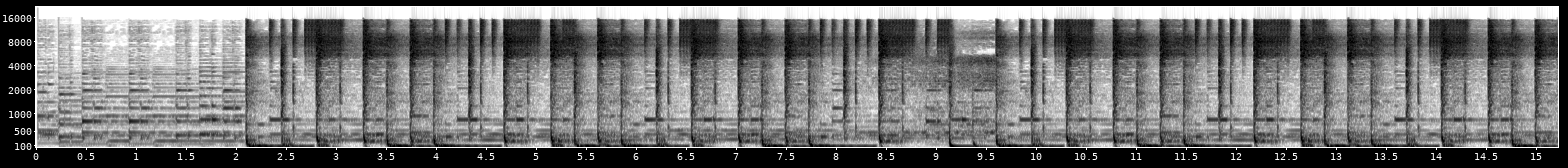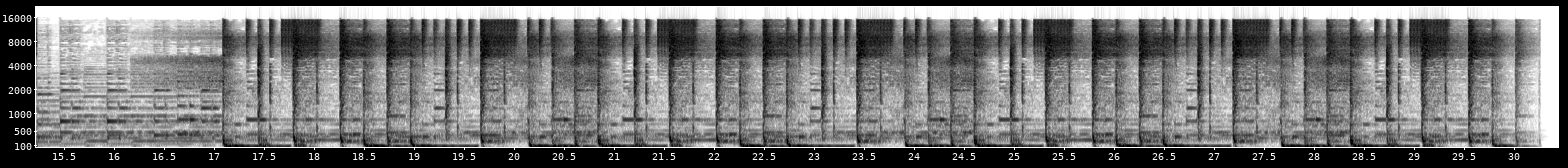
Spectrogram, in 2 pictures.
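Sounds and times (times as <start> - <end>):
karaoke song: 0.0 - 30.3.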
